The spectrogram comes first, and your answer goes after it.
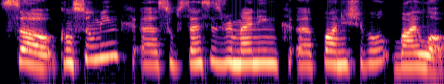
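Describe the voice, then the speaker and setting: At a fairly slow pace and with ordinary pitch variation, a woman speaks in a dry, close sound with no echo over a quiet background. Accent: Portuguese. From Portugal. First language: Portuguese. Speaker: panelist. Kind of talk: panel discussion. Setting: video call. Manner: halting.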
